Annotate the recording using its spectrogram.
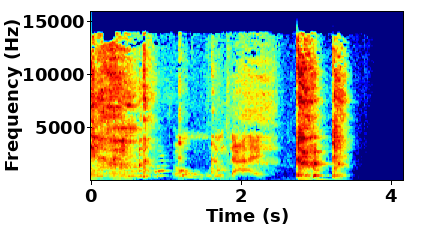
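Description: Short bits of a woman's voice, then two quick coughs close together; the sound then cuts off abruptly.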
